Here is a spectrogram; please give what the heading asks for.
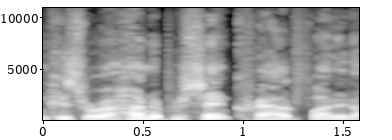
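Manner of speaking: ordinary delivery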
